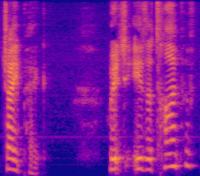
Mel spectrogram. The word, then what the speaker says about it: JPG: the type of file is a jpg that's pronounced jpg which is a type of picture and is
